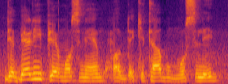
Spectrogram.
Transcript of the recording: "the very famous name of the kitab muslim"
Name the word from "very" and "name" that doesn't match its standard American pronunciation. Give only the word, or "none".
very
